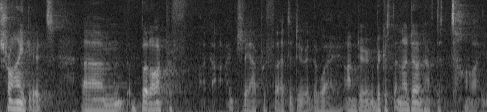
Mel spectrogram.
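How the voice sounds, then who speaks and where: The man's fairly low voice comes at a moderate pace, with noticeable background noise behind it. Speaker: music lecturer. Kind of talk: interview about teaching practice. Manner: halting with fillers.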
